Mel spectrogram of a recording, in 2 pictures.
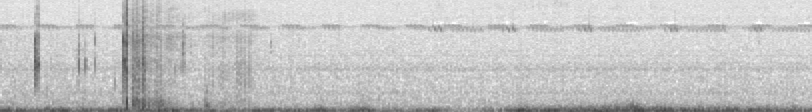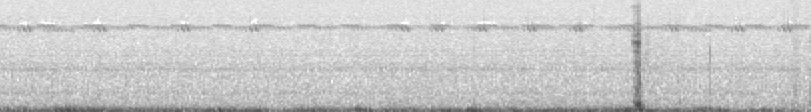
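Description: Night insects chirping steadily in a high, evenly pulsed rhythm of a few pulses a second, over a low uneven rumble on the microphone. A sharp knock comes about a second in and another near the end.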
